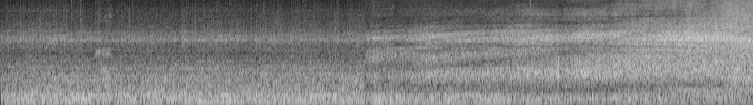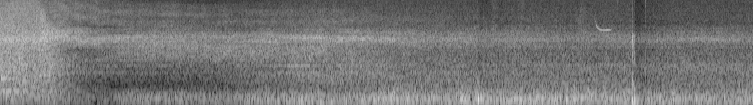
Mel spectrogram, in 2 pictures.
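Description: Road and vehicle noise over a steady rumble of wind on the microphone. A broader whoosh swells over several seconds to a peak about halfway through, then cuts off suddenly. A single click comes near the end.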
